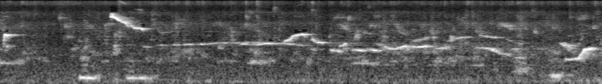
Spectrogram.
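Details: White-rumped shama singing: a long, steady whistled note flows into a warbling, rising and falling phrase. A few soft low notes and steady background hiss can be heard.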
